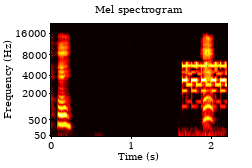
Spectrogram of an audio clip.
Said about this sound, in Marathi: फोन आला.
